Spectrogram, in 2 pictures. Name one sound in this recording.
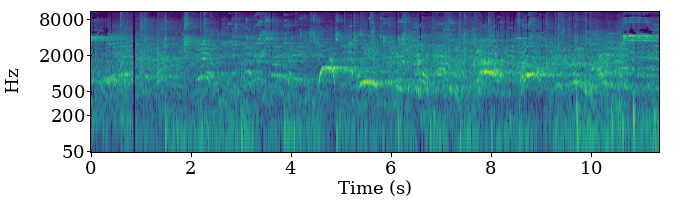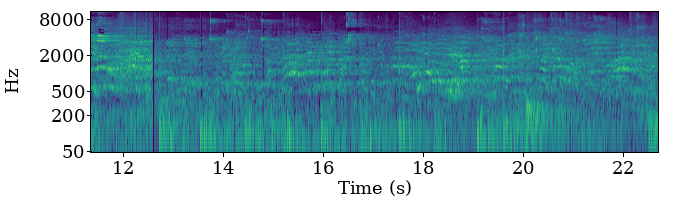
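Young women call out to each other in a large echoing gym.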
